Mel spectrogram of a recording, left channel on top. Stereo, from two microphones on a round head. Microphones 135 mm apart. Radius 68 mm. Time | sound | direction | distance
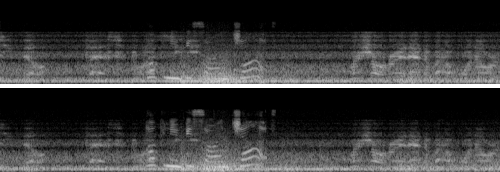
0.0 | an aircraft | 60° left (ahead or behind) | ?
1.5 | a woman speaking | 40° right (ahead or behind) | ?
